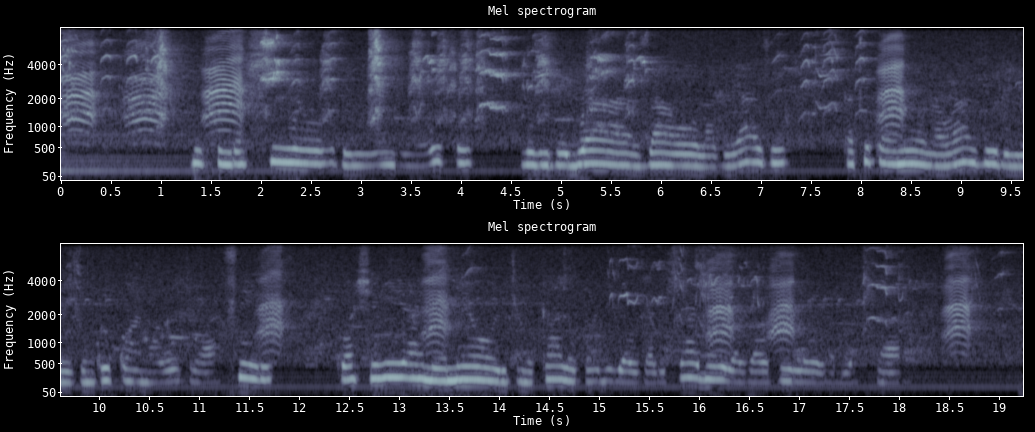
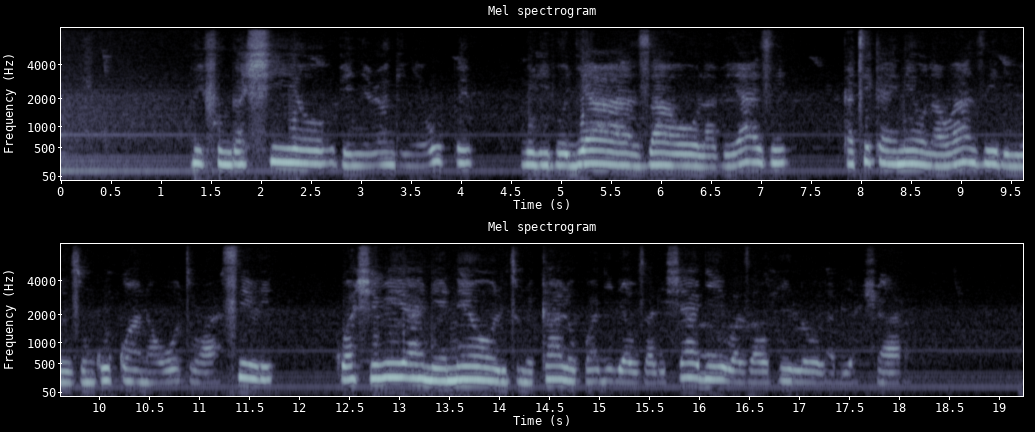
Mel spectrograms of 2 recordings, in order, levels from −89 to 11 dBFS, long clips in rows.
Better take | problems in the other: second | background sound (Crow); as loud as the speech

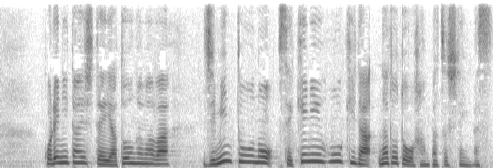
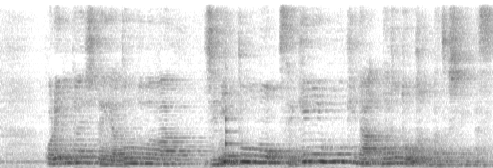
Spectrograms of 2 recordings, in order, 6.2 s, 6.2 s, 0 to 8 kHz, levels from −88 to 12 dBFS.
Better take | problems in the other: first | background sound (Bowed string instrument); 18 dB below the speech // room echo; dies away in 1.1 s

